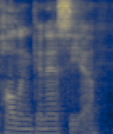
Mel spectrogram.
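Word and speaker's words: παλιγγενεσία: two G's together but when you have a double gamma in the Greek it makes an NG sound and so it's pronounced poing ganesia and According to badag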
